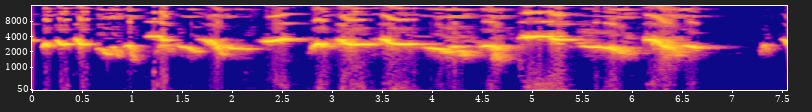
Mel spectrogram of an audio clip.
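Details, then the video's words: Male white-rumped shama pouring out a long, lively song to call a female: quick varied whistles and warbled phrases, many notes sliding downward, almost without pause. "Âm thanh Chòe hay, kích trống gọi mái"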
